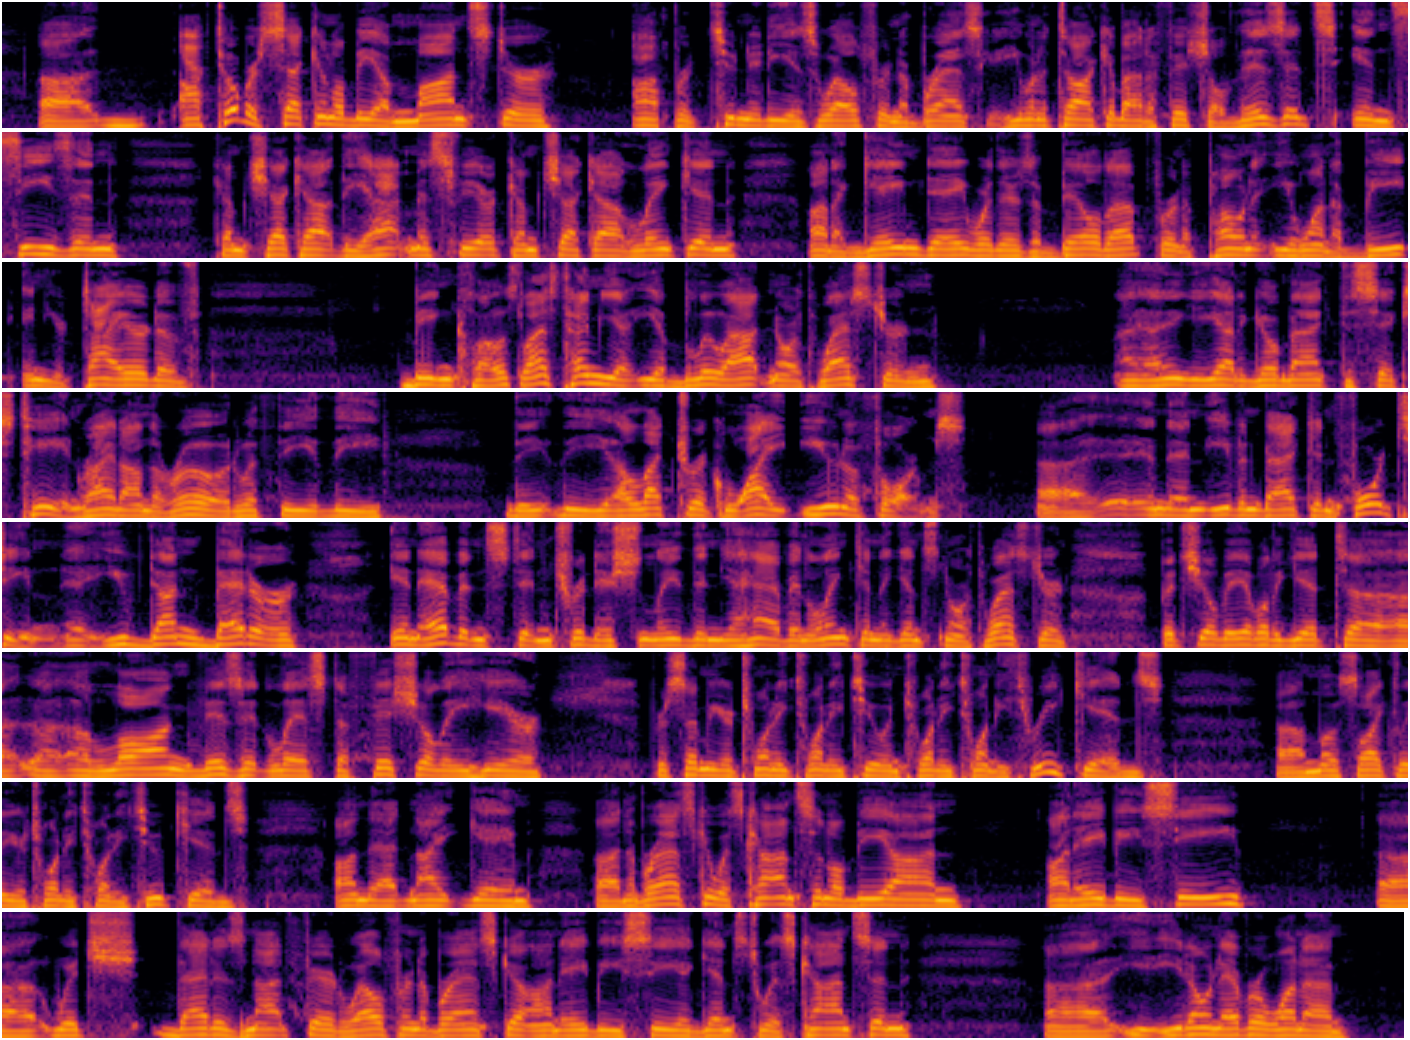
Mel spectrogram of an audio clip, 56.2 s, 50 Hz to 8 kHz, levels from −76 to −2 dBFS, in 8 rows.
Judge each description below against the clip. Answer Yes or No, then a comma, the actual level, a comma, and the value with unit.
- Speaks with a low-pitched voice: Yes, low, 130 Hz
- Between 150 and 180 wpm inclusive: Yes, average, 170 wpm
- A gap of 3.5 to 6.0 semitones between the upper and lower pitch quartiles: No, average, 2.8 semitones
